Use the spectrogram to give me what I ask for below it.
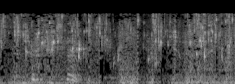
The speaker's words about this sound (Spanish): Cyril abre el grifo ahora a toda potencia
